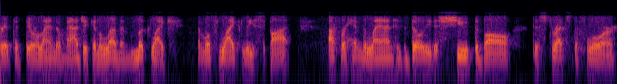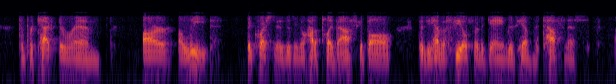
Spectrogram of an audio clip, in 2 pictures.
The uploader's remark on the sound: hosts a conference call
